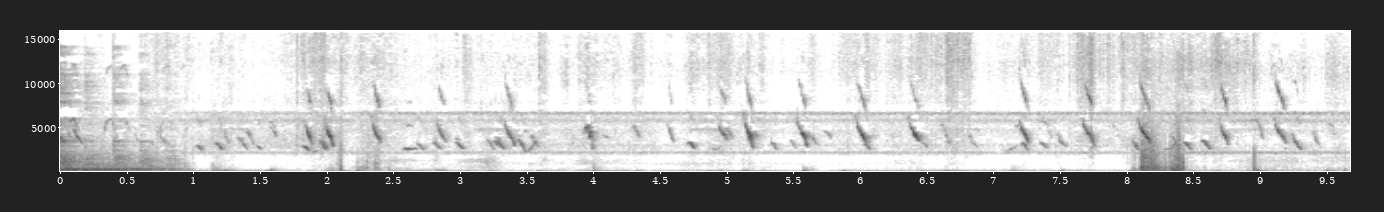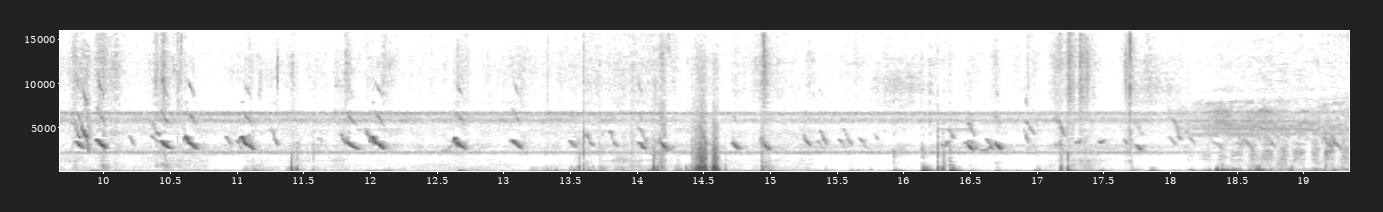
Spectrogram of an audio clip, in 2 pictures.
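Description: Chicks peep loudly and rapidly.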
